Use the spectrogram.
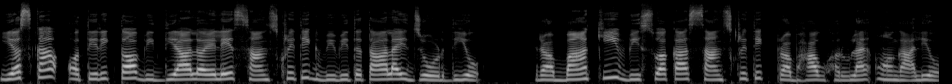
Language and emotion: Nepali, neutral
